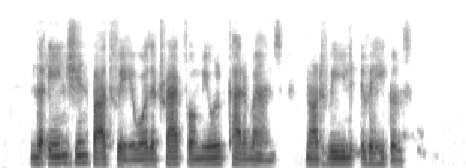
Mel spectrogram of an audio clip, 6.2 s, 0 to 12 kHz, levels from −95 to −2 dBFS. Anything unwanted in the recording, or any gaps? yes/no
no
